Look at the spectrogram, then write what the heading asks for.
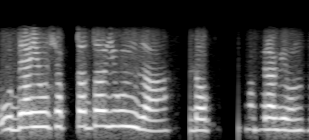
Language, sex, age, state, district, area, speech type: Marathi, female, 18-30, Maharashtra, Akola, rural, conversation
